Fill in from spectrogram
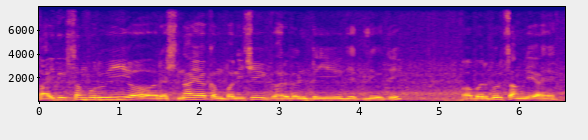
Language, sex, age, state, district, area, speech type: Marathi, male, 30-45, Maharashtra, Yavatmal, urban, spontaneous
